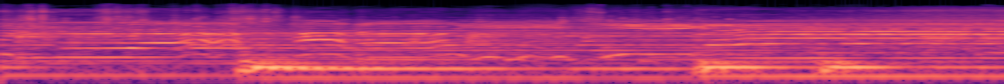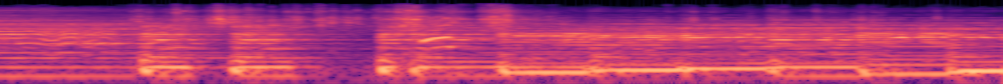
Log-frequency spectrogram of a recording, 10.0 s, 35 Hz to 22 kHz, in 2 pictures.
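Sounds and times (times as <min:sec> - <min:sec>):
wooden clappers clacking: 0:00.0 - 0:01.9, 0:02.6 - 0:03.8, 0:05.4 - 0:10.0.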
